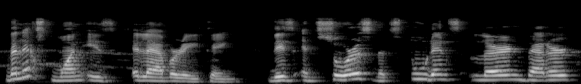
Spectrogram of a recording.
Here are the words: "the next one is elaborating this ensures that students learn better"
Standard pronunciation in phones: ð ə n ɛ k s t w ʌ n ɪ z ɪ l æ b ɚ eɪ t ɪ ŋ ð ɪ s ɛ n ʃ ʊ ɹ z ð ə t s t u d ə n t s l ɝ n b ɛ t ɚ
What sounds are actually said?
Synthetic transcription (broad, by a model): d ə n ɛ k s t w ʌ n ɪ z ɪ l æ b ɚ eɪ t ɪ ŋ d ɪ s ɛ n s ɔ ɹ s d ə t s t u d ə n t s l ɝ n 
